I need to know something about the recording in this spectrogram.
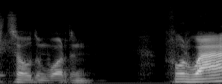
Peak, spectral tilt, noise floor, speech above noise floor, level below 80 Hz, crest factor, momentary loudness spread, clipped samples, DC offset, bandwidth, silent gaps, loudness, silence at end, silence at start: -2 dBFS; -5 dB/octave; -59 dBFS; 37 dB; -64 dBFS; 22 dB; 20 LU; under 0.1%; under 0.1%; 13 kHz; none; -24 LUFS; 0 s; 0 s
